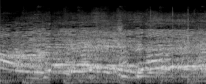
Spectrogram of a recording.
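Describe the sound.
A crowd cheering holiday greetings from Cooperstown, with continuous loud whoops and shouts from many voices that run without pause through the whole clip.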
